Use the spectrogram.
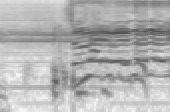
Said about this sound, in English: Timer went off.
